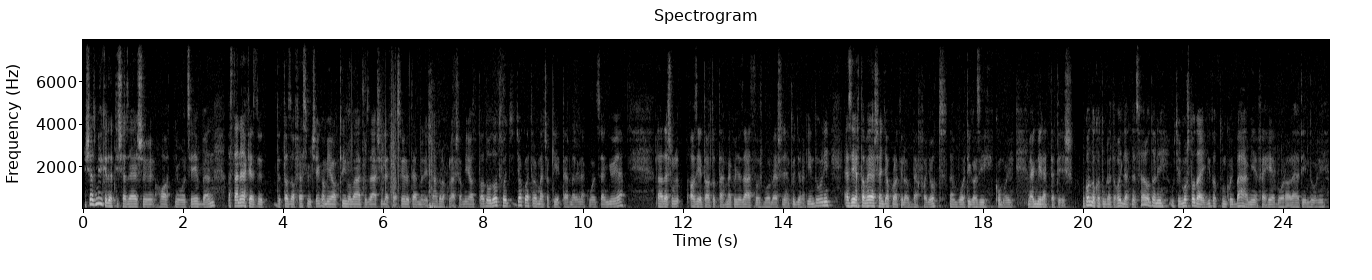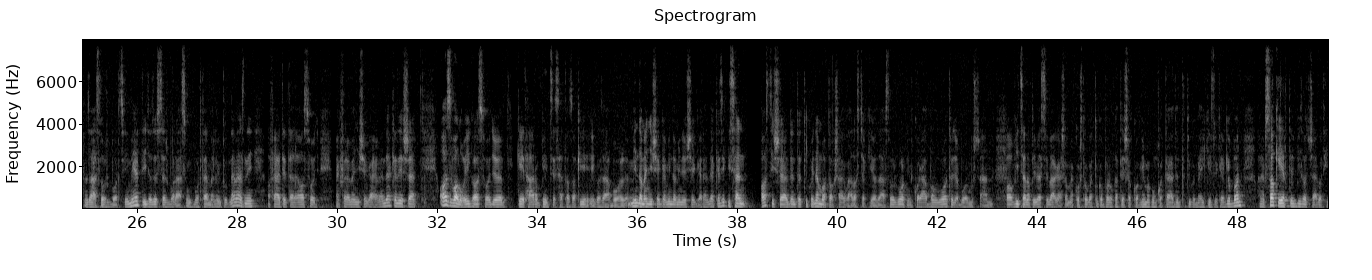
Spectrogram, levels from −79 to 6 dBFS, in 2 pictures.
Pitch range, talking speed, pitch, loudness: 105-125 Hz, 165 wpm, 110 Hz, -28 LUFS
